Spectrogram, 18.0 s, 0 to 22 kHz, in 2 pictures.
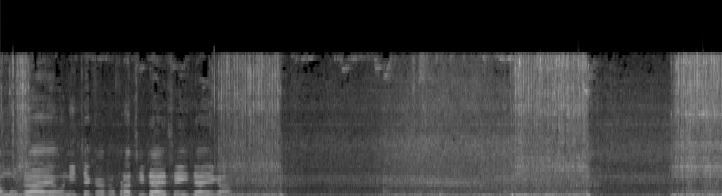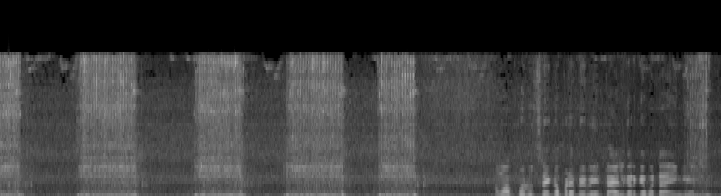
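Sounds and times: sewing machine stitching: 0:00.0 - 0:00.7, 0:02.6 - 0:03.8, 0:06.2 - 0:07.6, 0:08.4 - 0:14.4, 0:17.5 - 0:18.0.

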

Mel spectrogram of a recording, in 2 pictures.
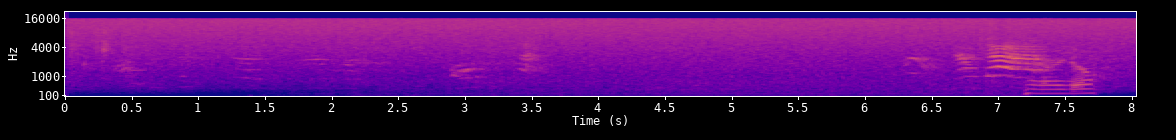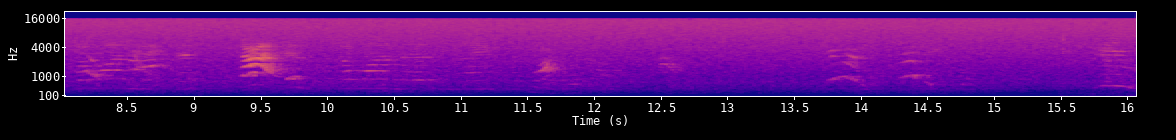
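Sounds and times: low electrical hum: 0:01.2 - 0:07.8, 0:15.1 - 0:16.0.

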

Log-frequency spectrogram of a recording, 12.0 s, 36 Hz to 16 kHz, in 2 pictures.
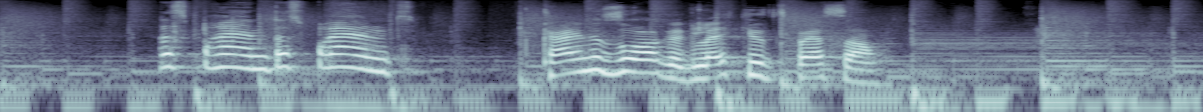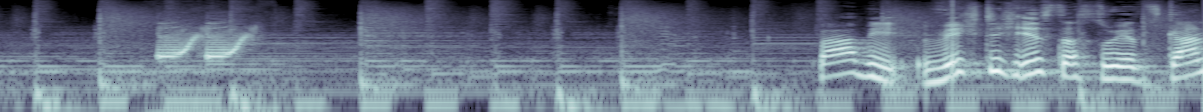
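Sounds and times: playful music with plucked beat: 0:00.8 - 0:02.1, 0:03.8 - 0:08.2
rising cartoon tones: 0:06.7 - 0:07.4.

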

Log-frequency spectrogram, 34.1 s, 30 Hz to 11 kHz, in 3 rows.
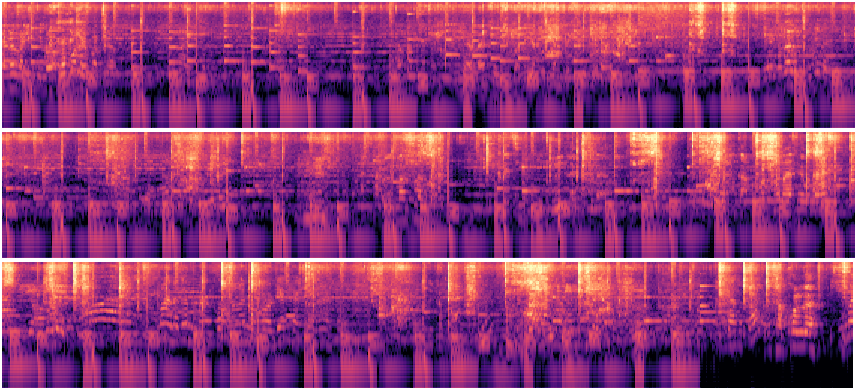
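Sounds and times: music with steady beat: 0:00.0 - 0:32.6
food sizzling in a wok: 0:00.0 - 0:34.0
metal ladle scraping a wok: 0:00.0 - 0:34.0.

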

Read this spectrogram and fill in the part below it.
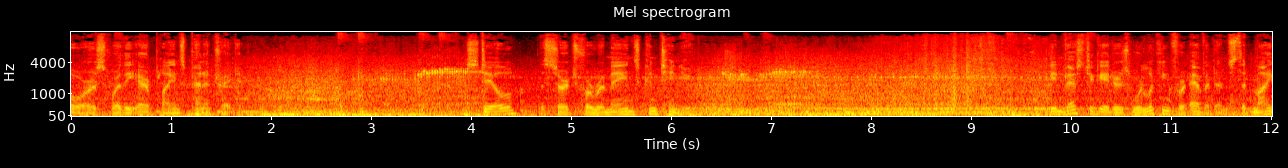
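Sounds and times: construction machinery engine drone: 0:00.0 - 0:12.0.

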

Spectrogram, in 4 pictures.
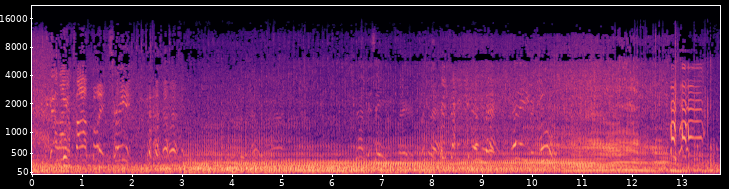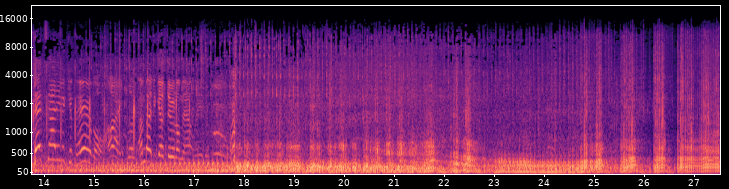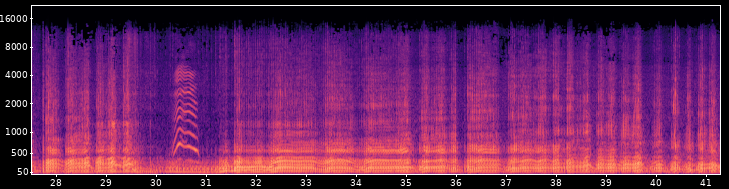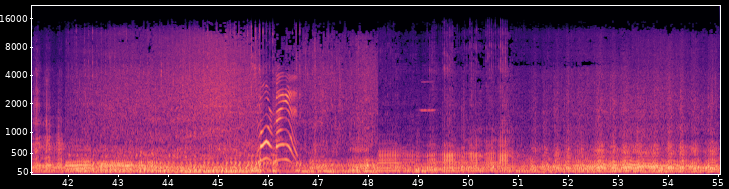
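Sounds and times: atv engine revving: 0:00.0 - 0:55.0
tires churning mud: 0:00.0 - 0:55.0.

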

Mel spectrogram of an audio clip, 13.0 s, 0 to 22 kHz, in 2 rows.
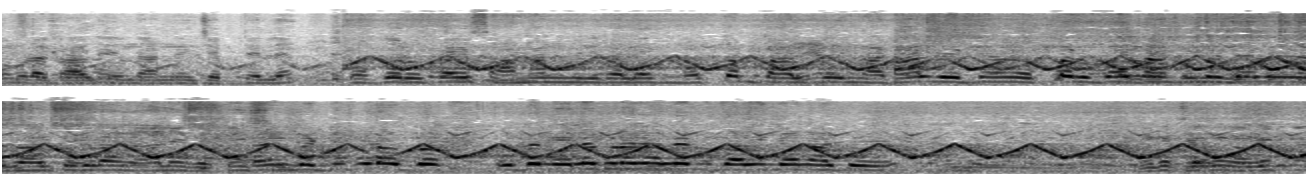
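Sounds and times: crowd voices: 0:00.0 - 0:13.0
emergency siren yelping: 0:01.2 - 0:13.0.

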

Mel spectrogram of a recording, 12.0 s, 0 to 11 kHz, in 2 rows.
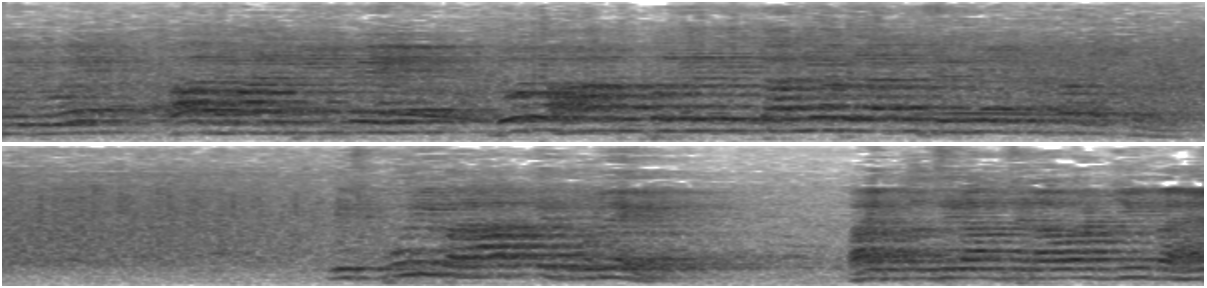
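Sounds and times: man chanting over loudspeaker: 0:00.0 - 0:05.9.

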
